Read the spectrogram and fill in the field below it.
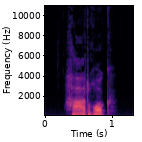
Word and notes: hardrock: ˈhɑːd-

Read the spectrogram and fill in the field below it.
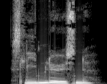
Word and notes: slimløsende: [ -ˌløːsənə ]

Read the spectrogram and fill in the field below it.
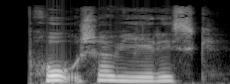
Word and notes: prosovjetisk: [ ˈpʁosɒwˌjεdisg ]; [ ˈpʁosʌwˌjεdisg ]

